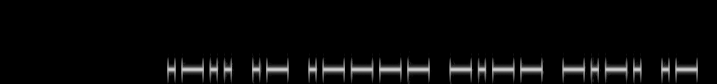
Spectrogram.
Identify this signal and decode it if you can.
Morse code, heard as a keyed tone, about 17 wpm, 700 Hz. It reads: LA1YCA
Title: DXCC-100 Call Signs - 6 Characters - 17wpm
